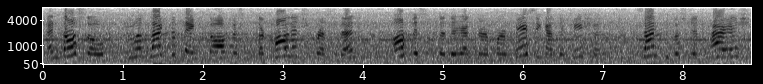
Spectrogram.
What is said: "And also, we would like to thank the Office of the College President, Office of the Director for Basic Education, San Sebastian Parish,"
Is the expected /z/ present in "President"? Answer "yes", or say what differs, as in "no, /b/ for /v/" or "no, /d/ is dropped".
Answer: no, /s/ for /z/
